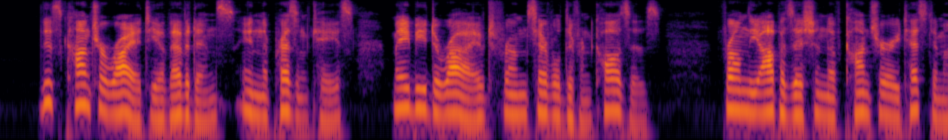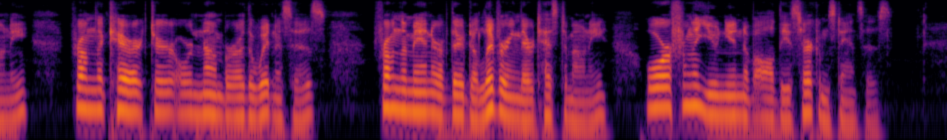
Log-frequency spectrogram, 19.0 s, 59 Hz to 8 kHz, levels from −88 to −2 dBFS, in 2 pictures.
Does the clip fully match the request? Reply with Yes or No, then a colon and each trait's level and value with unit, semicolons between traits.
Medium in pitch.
Yes: medium, 145 Hz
